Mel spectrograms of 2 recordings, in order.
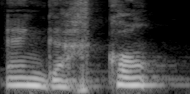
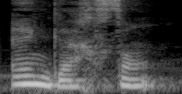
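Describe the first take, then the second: First: The consonant before the last vowel is a K. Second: The consonant before the last vowel is an S. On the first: The speaker calls it wrong. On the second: The speaker calls it right.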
